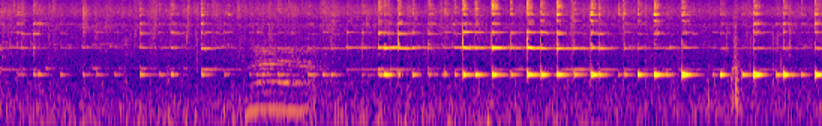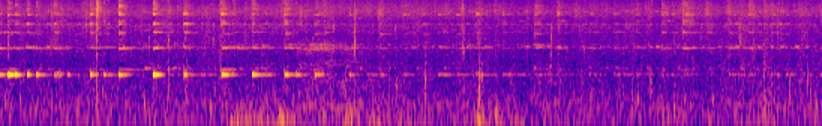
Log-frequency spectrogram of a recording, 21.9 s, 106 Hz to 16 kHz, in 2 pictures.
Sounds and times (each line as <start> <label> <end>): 0.0 Sheep 21.9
